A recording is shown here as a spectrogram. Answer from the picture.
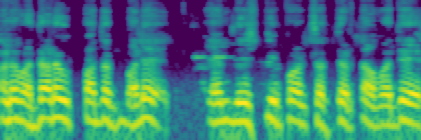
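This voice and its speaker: A man's high-pitched voice, dark and mellow in tone, the sound dry and close with no echo. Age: old. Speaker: elected dairy cooperative director. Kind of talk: press interview.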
